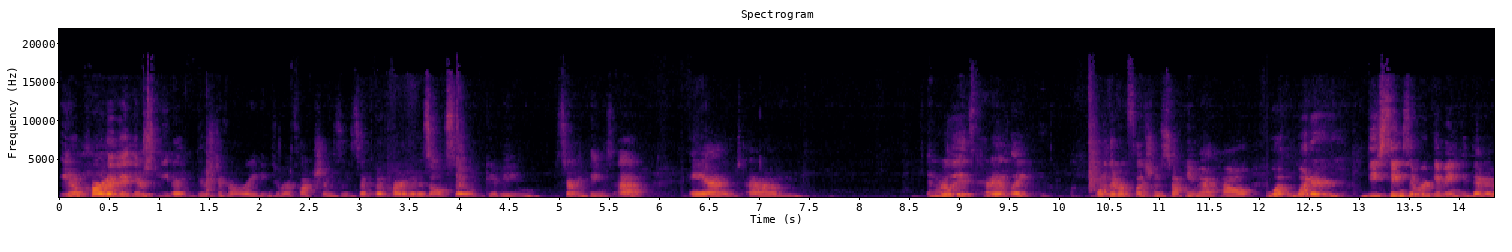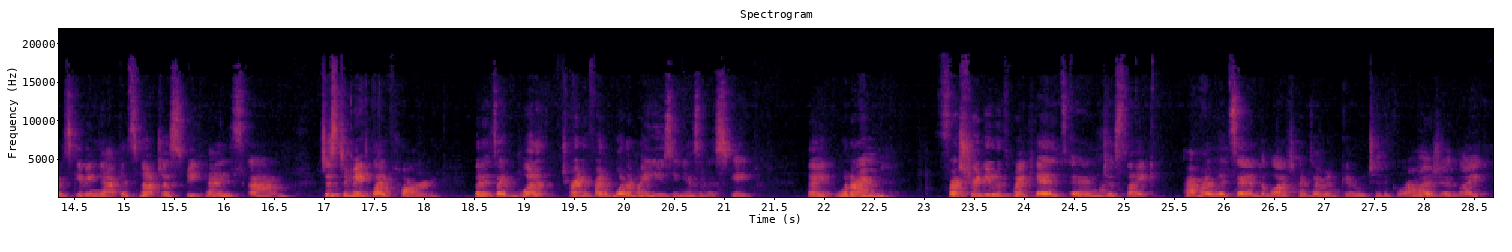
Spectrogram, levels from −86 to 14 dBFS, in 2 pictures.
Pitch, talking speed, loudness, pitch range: 195 Hz, 215 wpm, -30 LUFS, 185-220 Hz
